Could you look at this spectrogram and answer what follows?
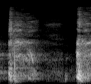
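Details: A person named in the caption gives a deliberately fake, imitated cough.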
